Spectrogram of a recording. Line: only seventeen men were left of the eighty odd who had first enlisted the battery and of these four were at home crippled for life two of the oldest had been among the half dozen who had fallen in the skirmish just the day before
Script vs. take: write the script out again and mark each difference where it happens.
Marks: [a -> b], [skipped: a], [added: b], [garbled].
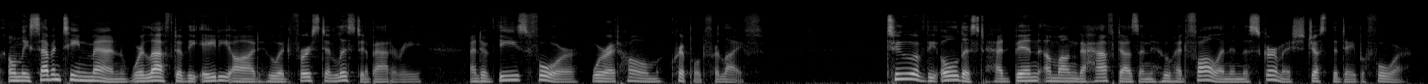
only seventeen men were left of the eighty odd who had first enlisted the battery and of these four were at home crippled for life two of the oldest had been among the half dozen who had fallen in the skirmish just the day before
